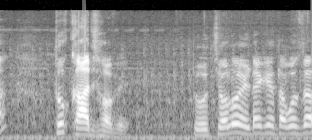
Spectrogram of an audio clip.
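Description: A man talking in short bursts over a steady, low diesel engine idle that runs throughout.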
